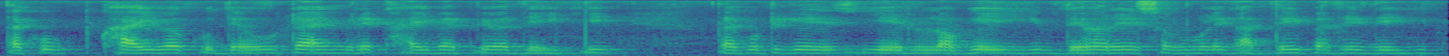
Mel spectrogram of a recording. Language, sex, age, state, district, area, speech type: Odia, female, 60+, Odisha, Cuttack, urban, spontaneous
